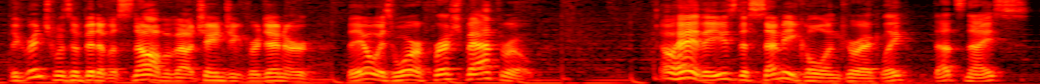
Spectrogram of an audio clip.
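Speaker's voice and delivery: normal talking voice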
